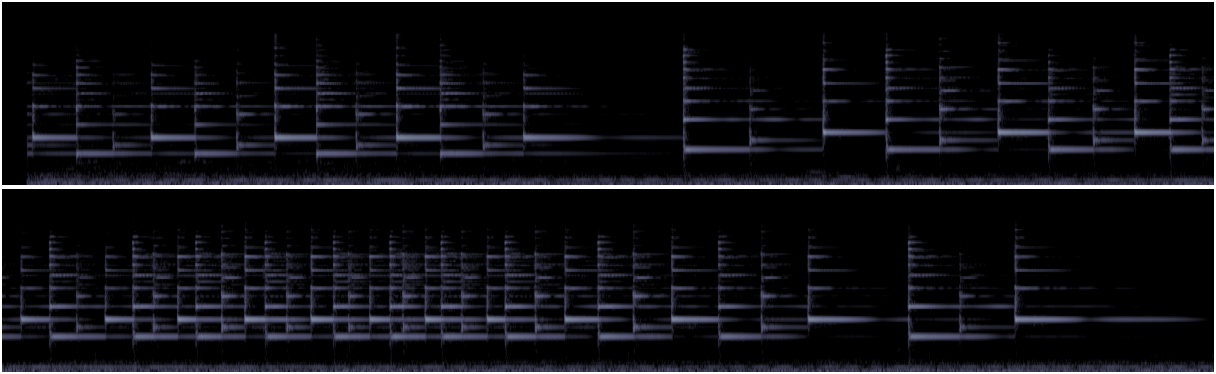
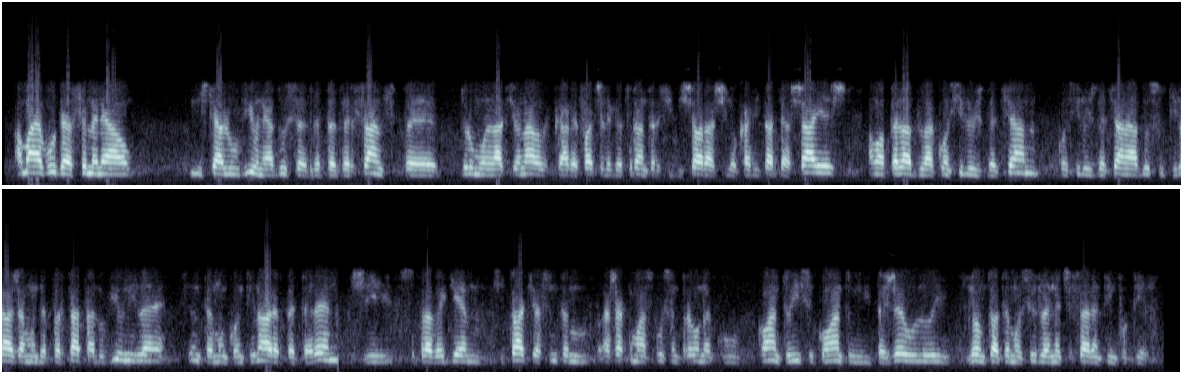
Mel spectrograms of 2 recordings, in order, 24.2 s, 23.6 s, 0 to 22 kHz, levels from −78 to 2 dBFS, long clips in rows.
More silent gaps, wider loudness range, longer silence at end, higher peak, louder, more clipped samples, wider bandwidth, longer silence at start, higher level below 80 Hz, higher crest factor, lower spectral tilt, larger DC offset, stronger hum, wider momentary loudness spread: neither; about the same, 6 LU vs 4 LU; second, 0 s vs 0.3 s; second, -22 dBFS vs -2 dBFS; second, -42 LUFS vs -17 LUFS; neither; first, 11.5 kHz vs 5.8 kHz; about the same, 0.25 s vs 0.15 s; first, -60 dBFS vs -68 dBFS; about the same, 20 dB vs 16 dB; second, -0.5 dB/octave vs -5.5 dB/octave; neither; neither; about the same, 14 LU vs 14 LU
